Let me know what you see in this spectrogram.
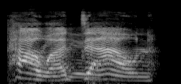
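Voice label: UK female, Enthusiastic, DJ vocals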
